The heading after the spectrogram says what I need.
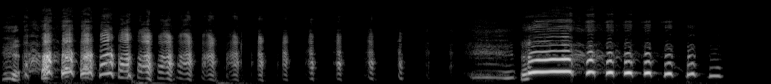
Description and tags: Male Laugh Hysterical 01
A snippet of myself laughing during a recording session. Recorded with an AudioTechnica 4050 through an Allen & Heath GS-R24 in a sound-proof room at the sound studio of Belgrade's Faculty of Dramatic Arts. No processing has been applied in the form of EQ or compression.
